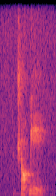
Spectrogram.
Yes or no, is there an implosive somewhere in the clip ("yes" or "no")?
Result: yes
